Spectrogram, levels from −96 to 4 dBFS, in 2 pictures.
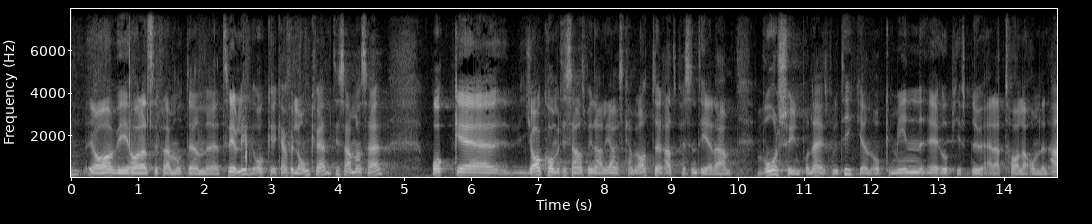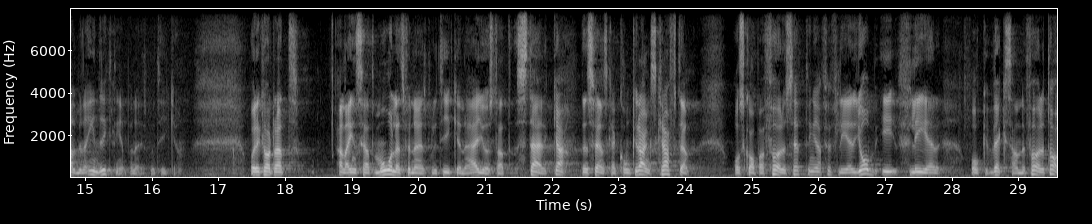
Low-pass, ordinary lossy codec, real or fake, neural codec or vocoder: none; none; real; none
